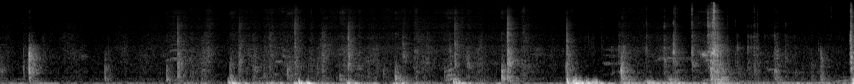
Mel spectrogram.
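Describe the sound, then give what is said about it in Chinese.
A mother opens her son's door without knocking, with a handle click and some soft knocks and thumps, followed by a few scattered clunks and shuffling steps, moderately quiet, with no one speaking. “我怎么不敲门？妈妈过来看看儿子，要敲什么门呀？”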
